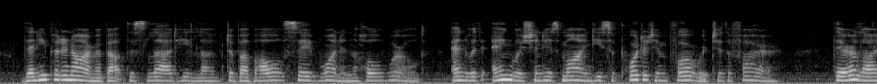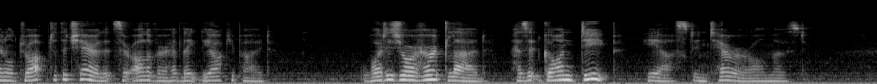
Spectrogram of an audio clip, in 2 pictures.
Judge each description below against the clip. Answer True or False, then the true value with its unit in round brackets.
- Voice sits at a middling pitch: True (180 Hz)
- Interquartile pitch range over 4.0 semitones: False (2.9 semitones)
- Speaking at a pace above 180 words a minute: True (195 wpm)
